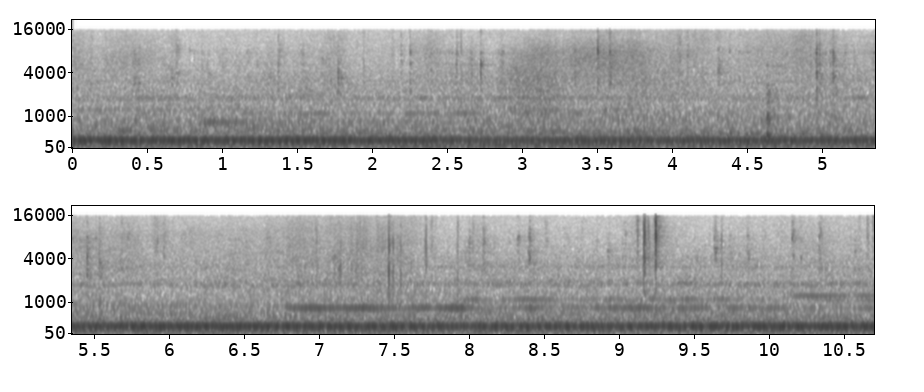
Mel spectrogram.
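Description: Hands rub a towel over a bare back with a soft rustle.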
